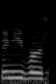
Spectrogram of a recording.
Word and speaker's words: Thingiverse: everybody up yeah and I should say thingy verse it's spelled thing I verse comm thing I verse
